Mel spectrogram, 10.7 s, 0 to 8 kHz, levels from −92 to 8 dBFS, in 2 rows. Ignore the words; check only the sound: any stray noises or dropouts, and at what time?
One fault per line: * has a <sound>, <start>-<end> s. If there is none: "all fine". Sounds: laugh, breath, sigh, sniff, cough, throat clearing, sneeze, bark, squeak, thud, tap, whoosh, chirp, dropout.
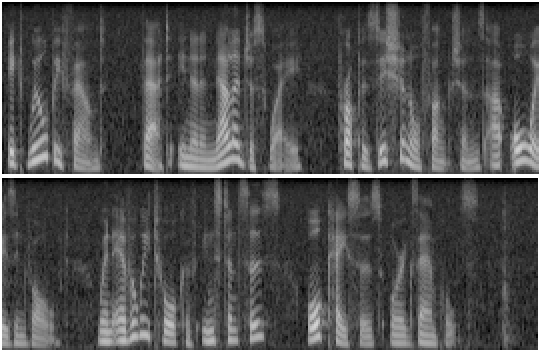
* has a thud, 10.3-10.6 s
